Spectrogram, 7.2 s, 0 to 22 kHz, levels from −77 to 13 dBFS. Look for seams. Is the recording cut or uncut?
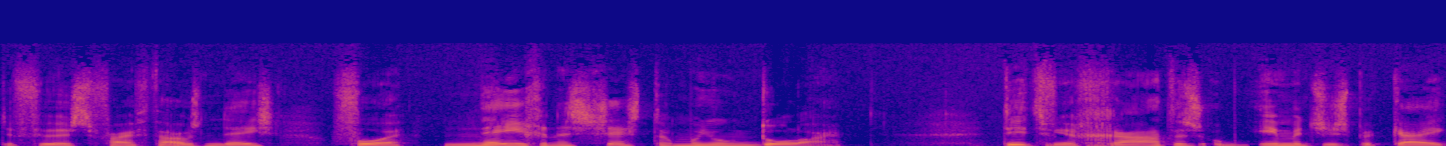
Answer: cut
